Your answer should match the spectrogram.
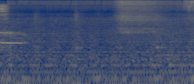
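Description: A cat meows during a session of the game Wolf Gone Wild, a faint indoor call set against a steady low background hum, with no one talking.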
